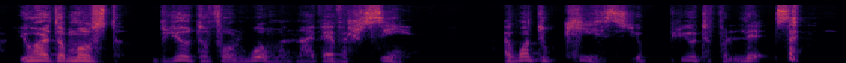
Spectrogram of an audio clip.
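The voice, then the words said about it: Attempted Italian accent. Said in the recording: “I'm going to try to do it in an Italian accent. I probably can't.”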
